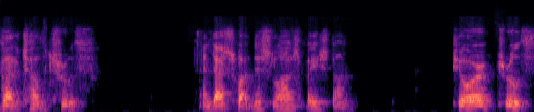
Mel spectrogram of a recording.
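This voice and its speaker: A man with a Canadian accent speaks at a moderate pace, his loudness swinging widely, with long, frequent pauses. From Mohawk Nation at Akwesasne. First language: Mohawk. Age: 70s. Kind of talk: public lecture.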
